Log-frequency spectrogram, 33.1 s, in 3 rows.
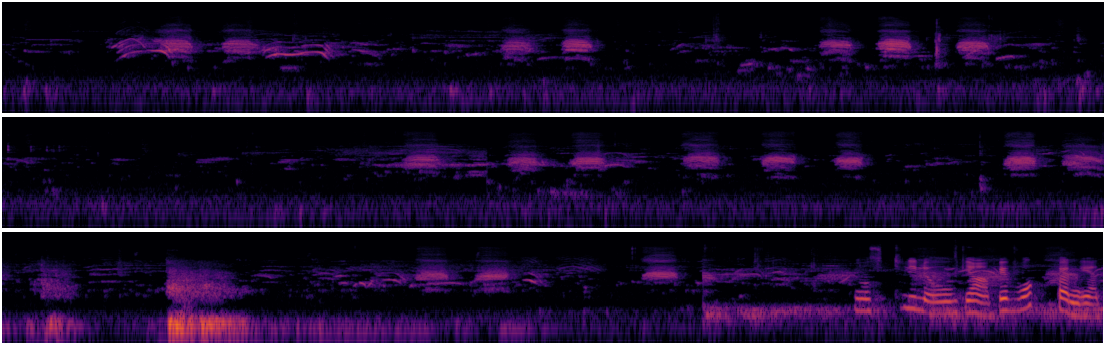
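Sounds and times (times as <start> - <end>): low thump: 23.7 - 24.8.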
